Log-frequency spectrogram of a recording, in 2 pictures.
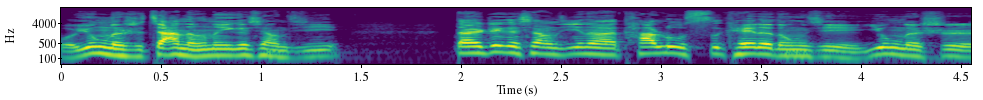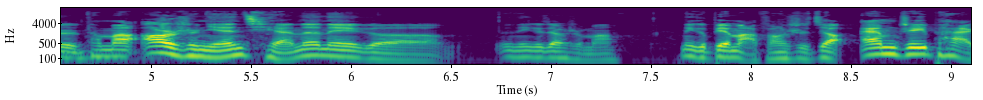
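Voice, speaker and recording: At a fairly quick pace, the speaker's pitch swings very widely on a very clean recording with a silent background. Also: man, medium pitch for a man. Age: 30s. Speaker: tech video creator. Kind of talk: live stream chat. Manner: casual, chatty.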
